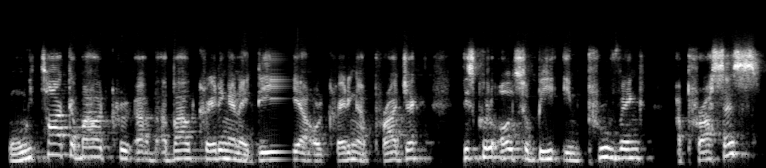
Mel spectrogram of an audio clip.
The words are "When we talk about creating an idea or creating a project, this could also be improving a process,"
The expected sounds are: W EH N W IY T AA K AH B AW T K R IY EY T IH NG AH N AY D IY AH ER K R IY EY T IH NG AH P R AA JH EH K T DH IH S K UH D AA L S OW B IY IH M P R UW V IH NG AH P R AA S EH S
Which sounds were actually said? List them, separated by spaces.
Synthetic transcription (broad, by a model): W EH N W IY T AA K AH B AW T K R IY EY T IH NG AH N AY D IY AH ER K R IY EY T IH NG AH P R AA JH EH K T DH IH S K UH D AA L S OW B IY IH M P R UW V IH NG AH P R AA S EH S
